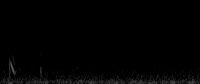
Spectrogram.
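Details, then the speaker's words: Maspion standing fan on speed 1 after replacing the worn bushing with a bearing: soft steady low hum, no rattle or scraping, now smooth unlike the noisy weak-airflow start. "kita lihat berbeda dengan tadi di awal di sini sekarang suaranya pun sudah halus"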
